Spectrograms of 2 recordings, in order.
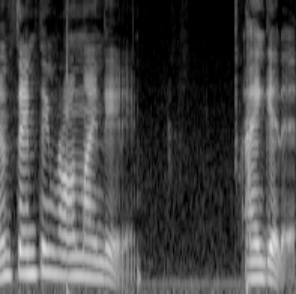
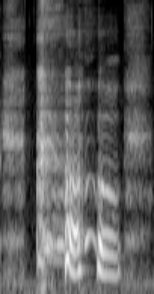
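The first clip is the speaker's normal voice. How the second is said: amused laugh; 5 semitones higher, 6 dB louder than usual. Real, not acted. Laughs at own joke.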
